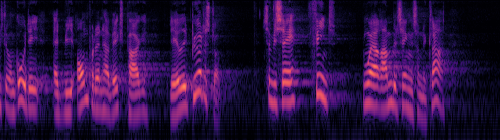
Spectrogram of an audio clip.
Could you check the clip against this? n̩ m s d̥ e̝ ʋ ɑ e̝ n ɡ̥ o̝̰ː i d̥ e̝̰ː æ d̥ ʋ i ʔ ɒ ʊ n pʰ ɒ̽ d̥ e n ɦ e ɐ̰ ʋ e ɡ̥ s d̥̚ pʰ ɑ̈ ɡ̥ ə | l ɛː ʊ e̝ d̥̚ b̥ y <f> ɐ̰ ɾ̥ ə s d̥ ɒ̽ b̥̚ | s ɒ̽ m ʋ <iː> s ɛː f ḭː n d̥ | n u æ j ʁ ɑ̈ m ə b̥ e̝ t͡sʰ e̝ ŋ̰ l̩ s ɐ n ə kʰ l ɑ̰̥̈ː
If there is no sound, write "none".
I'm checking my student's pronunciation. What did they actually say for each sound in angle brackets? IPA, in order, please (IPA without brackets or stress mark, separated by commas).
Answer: none, i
